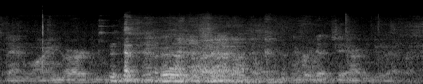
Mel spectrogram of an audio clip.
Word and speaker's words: VanWyngarden: nice in introduction Jr except my name is pronounced van weard never get JR to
